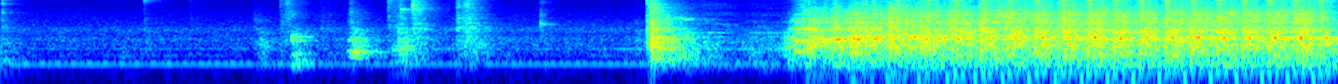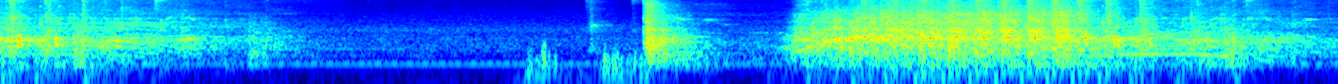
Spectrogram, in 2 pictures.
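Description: Riding mower's single-cylinder engine cranked by its electric starter in two bursts of fast, even chugging, the first about four seconds long and the second about three, each slowing as it trails off. A start attempt after fuel system work, to see whether it will start without ether.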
